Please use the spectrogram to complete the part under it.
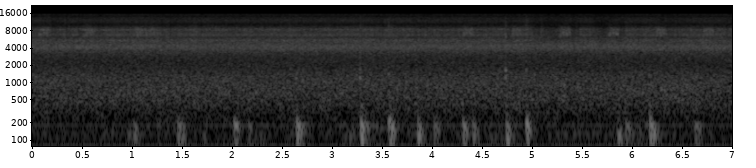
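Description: Fingers tap softly on a touchscreen.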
